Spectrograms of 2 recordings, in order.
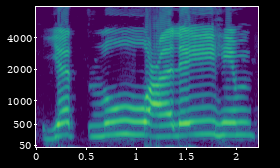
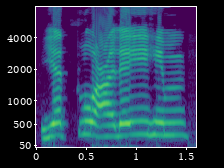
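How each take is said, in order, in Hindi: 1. पहले शब्द का स्वर लंबा खींचकर पढ़ा जाता है। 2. पहले शब्द का स्वर छोटा पढ़ा जाता है। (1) "सही है यत्लू अलैहिम" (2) "अक्सर हजरात पढ़ जाते हैं यत्लू अलैहिम, जो कि गलत है"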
